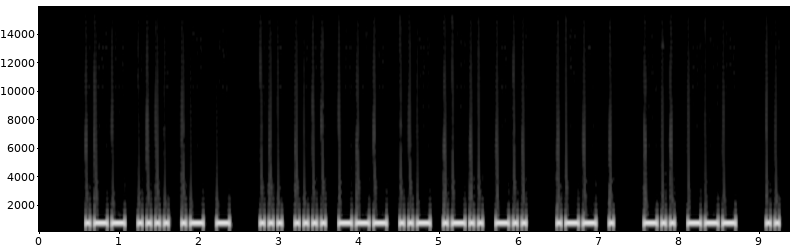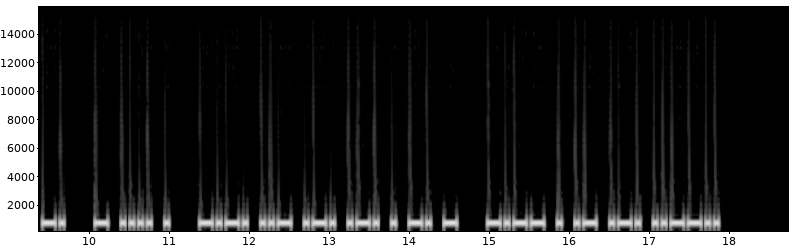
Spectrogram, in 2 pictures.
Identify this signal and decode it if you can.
Morse code, heard as a keyed tone, about 22 wpm, 700 Hz. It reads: WHAT SHOULD WE DO IN THE CURRENT YEAR?
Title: Sentences from Top 1000 Words - Review Part 4 - 22wpm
